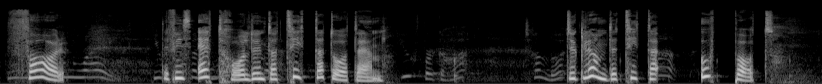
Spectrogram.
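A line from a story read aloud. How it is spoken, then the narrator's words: Boy calling out. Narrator (Swedish): Pojken ropade då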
